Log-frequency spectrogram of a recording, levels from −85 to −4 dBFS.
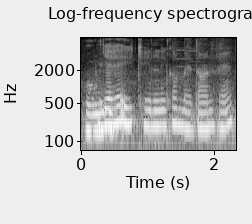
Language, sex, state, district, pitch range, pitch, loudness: Hindi, female, Rajasthan, Jaipur, 175-205 Hz, 190 Hz, -16 LUFS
